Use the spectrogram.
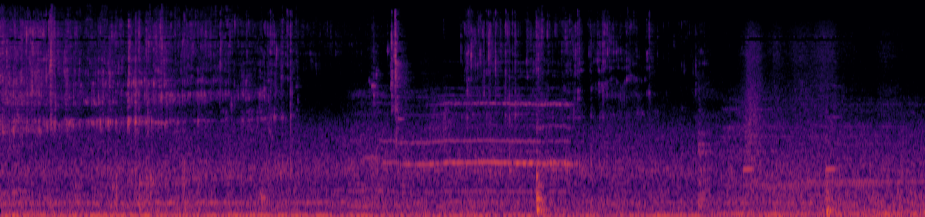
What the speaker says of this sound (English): So I'm gonna get these peppers covered in the brine.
